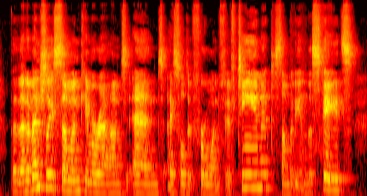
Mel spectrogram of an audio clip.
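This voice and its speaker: A woman with an American accent at a fairly quick pace, with ordinary pitch variation and audible room echo. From Connecticut, US. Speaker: part-time reseller, video creator. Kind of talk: casual vlog talk. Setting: indoors at home, by a window. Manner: fast.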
